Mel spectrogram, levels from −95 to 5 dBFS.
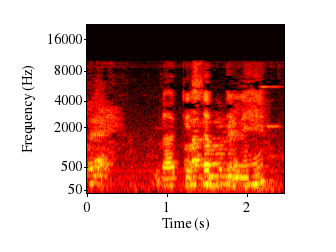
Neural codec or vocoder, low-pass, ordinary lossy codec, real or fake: none; 9.9 kHz; AAC, 64 kbps; real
